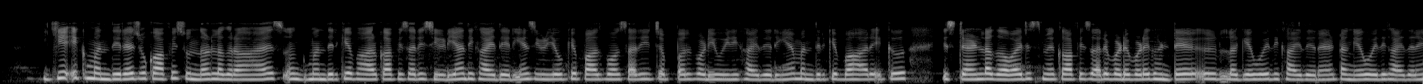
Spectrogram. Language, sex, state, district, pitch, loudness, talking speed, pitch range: Hindi, female, Uttar Pradesh, Ghazipur, 235 Hz, -23 LUFS, 245 wpm, 230-245 Hz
